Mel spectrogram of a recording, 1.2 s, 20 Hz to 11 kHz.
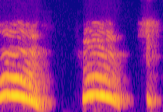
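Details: Male with Tourette syndrome, tic onset around age seven and diagnosis around age 10, whose throat clearing and squeak were first mistaken for asthma or allergies and did not respond to an inhaler; vocal tic (throat clearing and squeak).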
